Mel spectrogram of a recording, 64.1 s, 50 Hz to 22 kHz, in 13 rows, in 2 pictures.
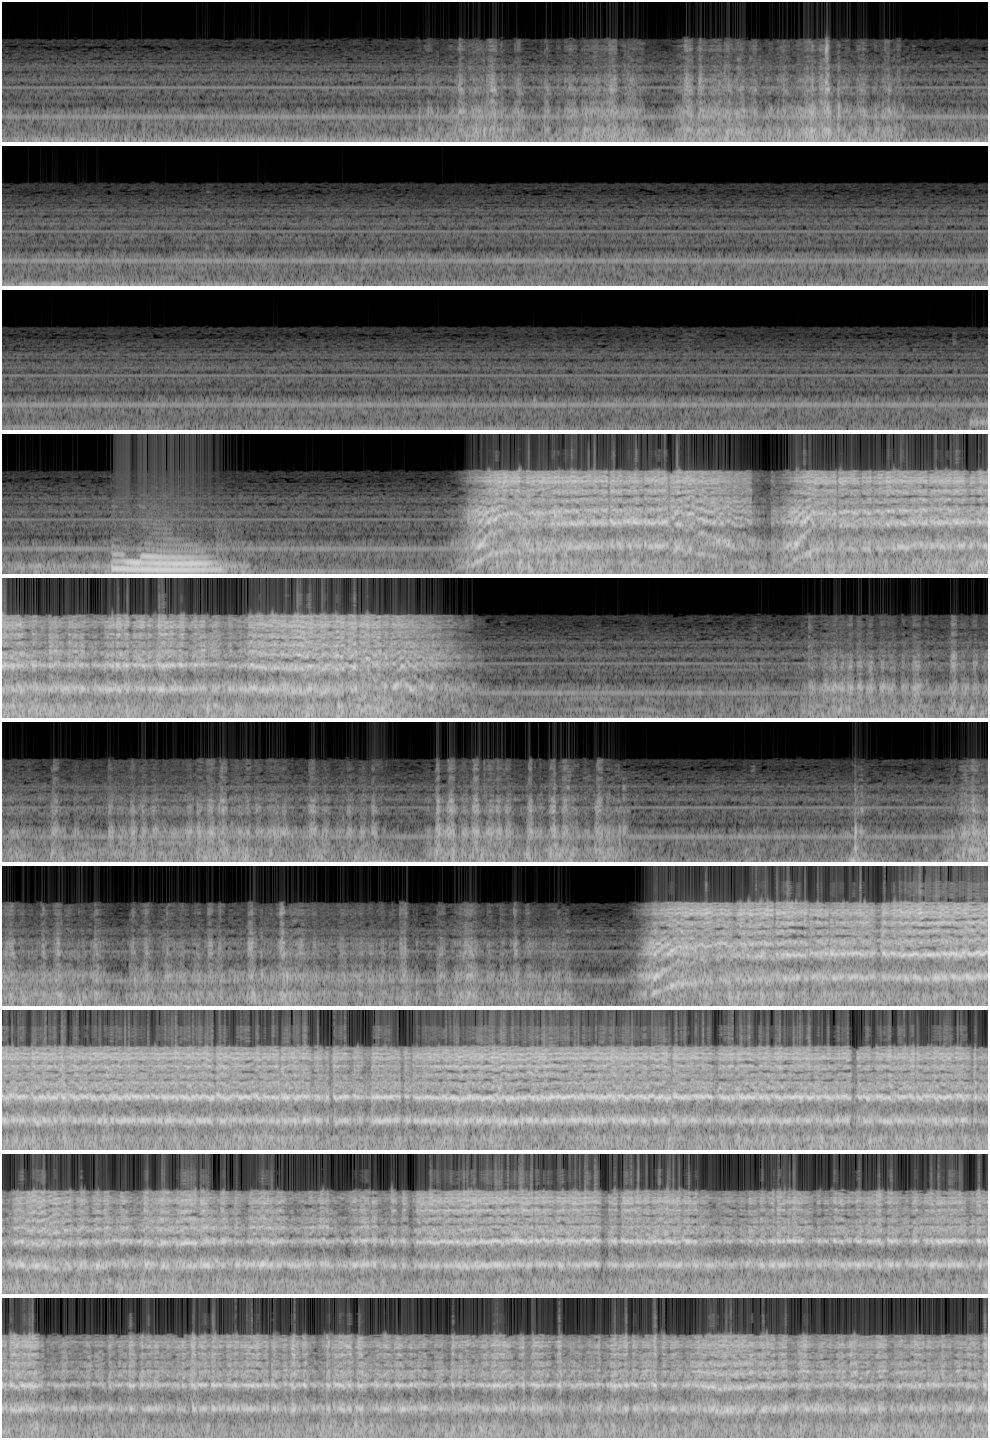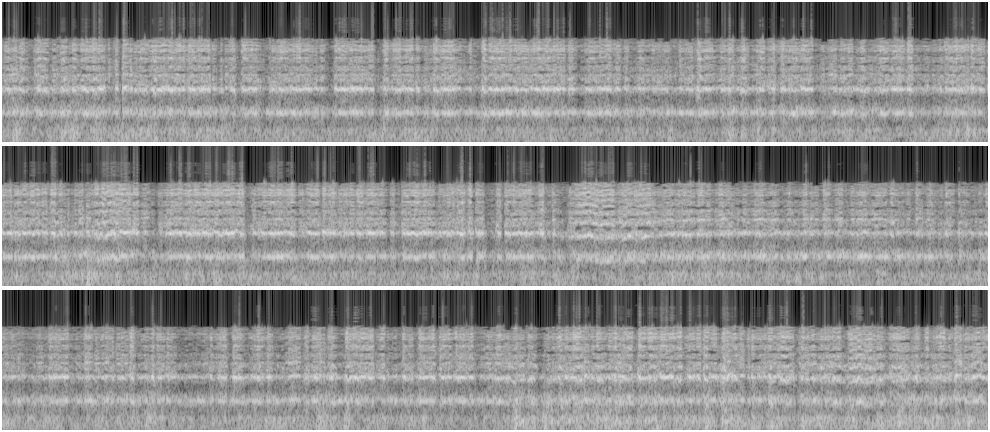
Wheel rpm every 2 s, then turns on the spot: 10, 20, 10, 0, 0, 0, 0, 0, 80, 160, 180, 0, 20, 20, 10, 20, 100, 230, 230, 230, 230, 230, 230, 230, 230, 230, 230, 230, 230, 230, 240, 230.
2-6 24-28 30-32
